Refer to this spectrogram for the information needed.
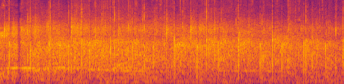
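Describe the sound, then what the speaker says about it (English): Audience applause after a winning fiction writer is introduced at an anthology launch and reading, steady dense clapping that fills the room loudly and evenly throughout. "So give Laura a huge round of applause, please."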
